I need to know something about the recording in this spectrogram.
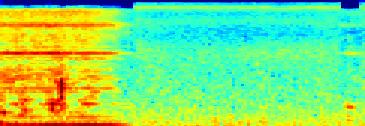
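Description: Steady electrical hum and hiss from a live microphone or audio line, with a faint click partway through, cutting off abruptly just under a second in and leaving only a faint noise floor.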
